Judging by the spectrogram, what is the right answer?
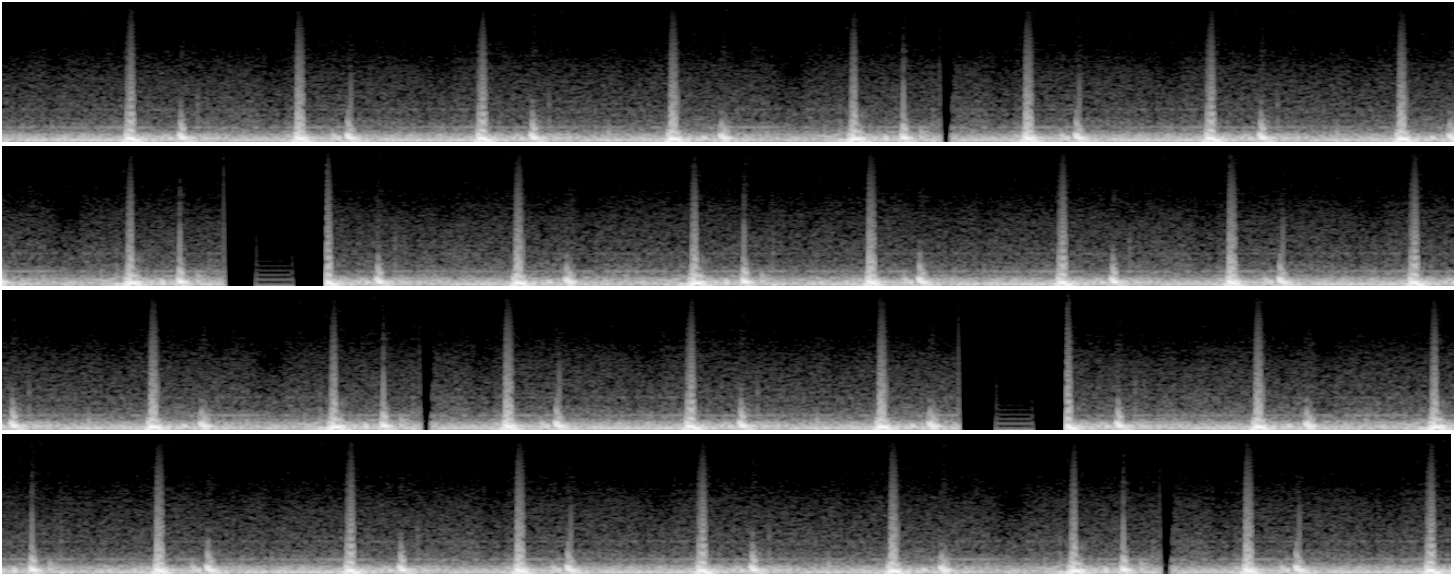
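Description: A steady, regular thumping rhythm over a low hum, cutting out completely for a moment twice.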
